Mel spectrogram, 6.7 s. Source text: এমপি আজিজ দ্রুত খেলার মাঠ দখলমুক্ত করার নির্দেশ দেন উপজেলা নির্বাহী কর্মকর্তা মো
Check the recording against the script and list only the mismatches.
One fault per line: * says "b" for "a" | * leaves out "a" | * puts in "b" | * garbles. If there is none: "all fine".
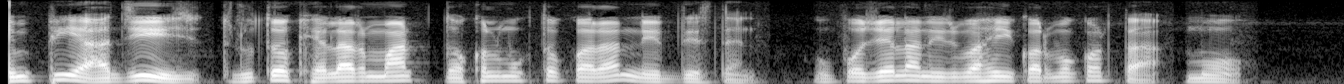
all fine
